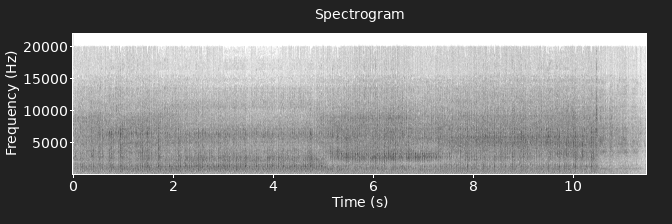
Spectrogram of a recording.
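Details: Old John Deere tractor diesel, oil pressure gauge refitted: even steady clatter at cold idle, three to four beats a second, no knocks or misses, cold oil pressure about 70 psi; normal cold idle.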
